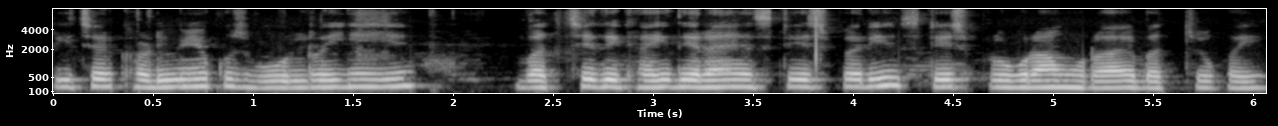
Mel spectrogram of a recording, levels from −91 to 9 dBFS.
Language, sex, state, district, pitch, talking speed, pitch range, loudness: Hindi, female, Uttar Pradesh, Budaun, 205 Hz, 245 wpm, 195-210 Hz, -15 LUFS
